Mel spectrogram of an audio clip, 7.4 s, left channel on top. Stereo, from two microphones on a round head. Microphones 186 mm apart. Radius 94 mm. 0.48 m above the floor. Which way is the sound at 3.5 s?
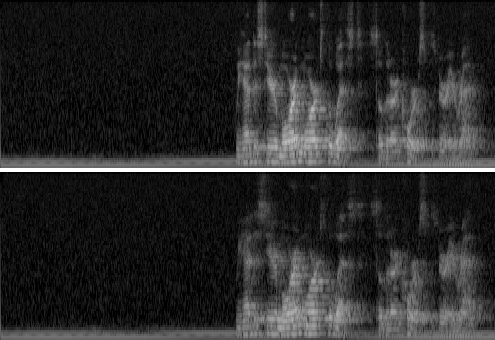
65° left (ahead or behind).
